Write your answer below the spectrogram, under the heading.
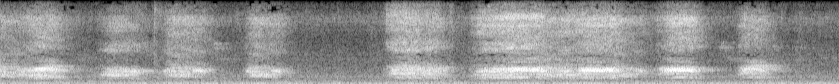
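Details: A mob of crows circles a barn owl dazzled by sunlight at a neighbouring house in Dhaka, Bangladesh. Rapid, rough caws run almost continuously from several birds, with a louder overlapping stretch midway.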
